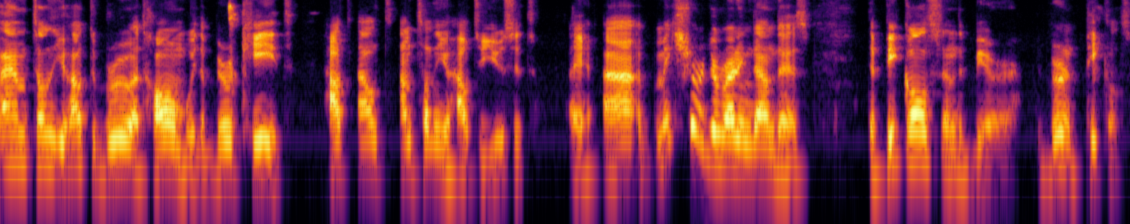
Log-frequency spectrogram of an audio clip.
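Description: A man speaks in a fairly high voice with a Spanish accent. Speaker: podcast host running an English reading club. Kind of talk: casual chat.

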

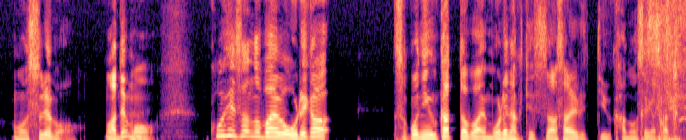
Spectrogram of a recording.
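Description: Very fast and high-pitched, a man's voice has a dark, mellow tone and very wide pitch swings, recorded dry and close with no echo against a silent background. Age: 40s. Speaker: local podcast host and DJ. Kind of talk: casual chat. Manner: animated.

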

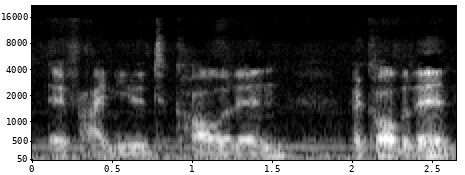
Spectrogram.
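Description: A man at a moderate pace, with audible room echo and noticeable background noise. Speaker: student podcast co-host. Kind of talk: casual chat.

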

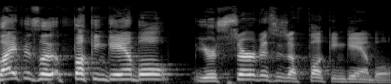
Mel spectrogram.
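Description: A man with a high pitch raises and projects his voice in a bright, sharp tone with lively intonation. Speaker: veteran podcaster. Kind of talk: angry rant. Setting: home with dog barking. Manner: loud, profane, aggressive; heated, repetitive, stumbling over words.

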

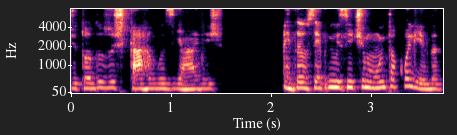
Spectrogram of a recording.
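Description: A woman's somewhat breathy voice rushes along very fast. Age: 30s. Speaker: product manager, mother. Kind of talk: casual chat.

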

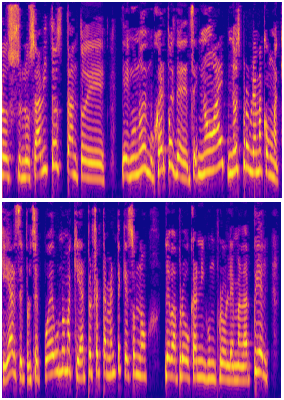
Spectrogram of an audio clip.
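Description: Dry and close with no echo, a woman's high voice moves at a fairly slow pace with lively intonation. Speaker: dermatologist. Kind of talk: interview.

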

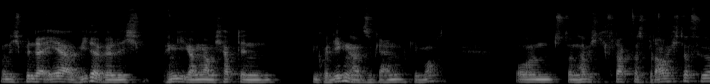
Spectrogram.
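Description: In a very clean recording with a silent background, a man of medium pitch rattles off words at a very fast pace in a flat monotone. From Lower Bavaria, Landshut. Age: 30s. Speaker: teacher and climber. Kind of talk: casual interview.

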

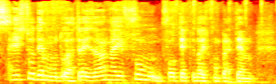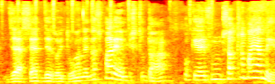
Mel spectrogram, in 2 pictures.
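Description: Amid noticeable background noise, a man with a high pitch talks at a moderate pace, his pitch swinging very widely. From rural Piauí, Brazil. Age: 50s. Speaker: interviewee, former farm worker. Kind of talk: interview testimony. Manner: halting.

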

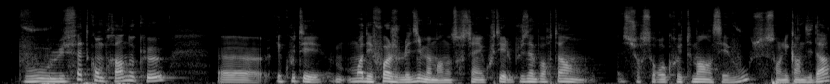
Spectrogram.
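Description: A man's medium-pitched voice at a moderate pace with ordinary pitch variation, on a very clean recording against a silent background. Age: 30s. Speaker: independent recruiter, podcast host. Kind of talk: solo podcast advice talk. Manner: hesitant, many fillers.

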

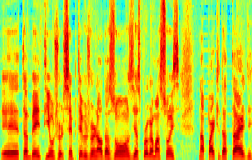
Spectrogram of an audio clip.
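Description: At a moderate pace, a man with a normal speaking voice talks at a medium pitch with fairly even intonation and very even loudness. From Brazil, Indaiatuba (São Paulo state). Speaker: mayor. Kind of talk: radio interview. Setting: radio studio.

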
